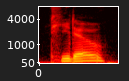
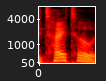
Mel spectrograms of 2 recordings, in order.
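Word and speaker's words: Taito: I think it's TI it's not tight it's it's definitely not tight so I read it's not t so I heard it was like pronounced almost like t a i t o Tito tto no [ __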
